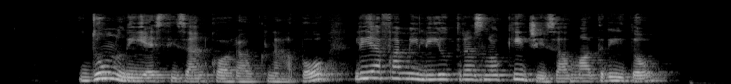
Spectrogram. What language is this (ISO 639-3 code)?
epo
